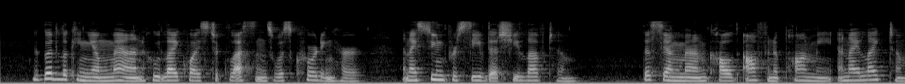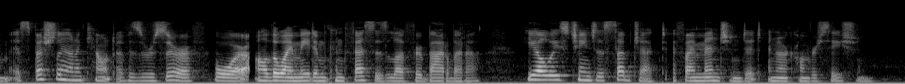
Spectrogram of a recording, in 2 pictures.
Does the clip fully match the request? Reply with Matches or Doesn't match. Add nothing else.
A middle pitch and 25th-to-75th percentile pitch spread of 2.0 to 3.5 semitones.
Matches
